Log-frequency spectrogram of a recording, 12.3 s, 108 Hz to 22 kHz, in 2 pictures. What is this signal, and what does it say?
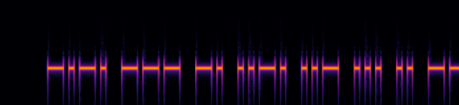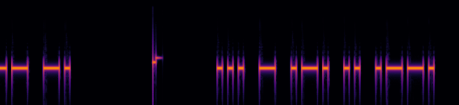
Morse code, heard as a keyed tone, about 17 wpm, 700 Hz. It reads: CONFUSION STRIP
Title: Sentences from Top 1600 Words - New Word Drill Alt - 17wpm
